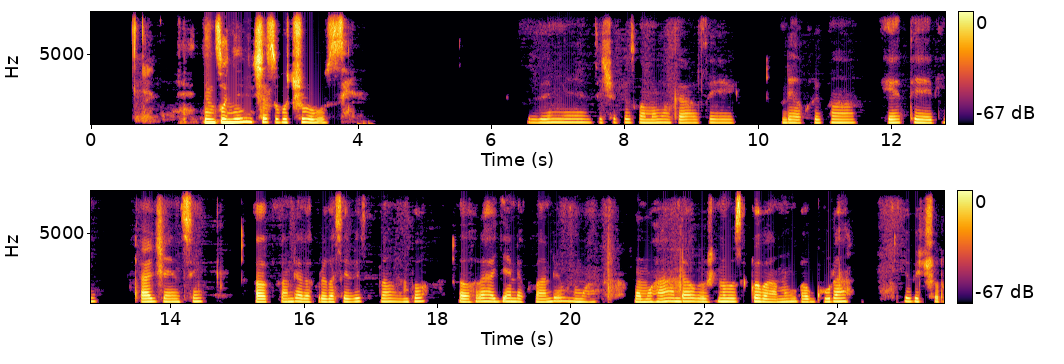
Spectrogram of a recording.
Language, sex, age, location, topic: Kinyarwanda, female, 18-24, Musanze, finance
